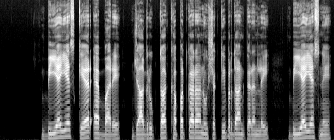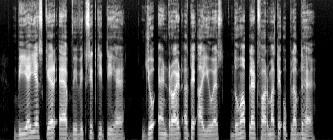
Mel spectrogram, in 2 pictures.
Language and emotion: Punjabi, neutral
